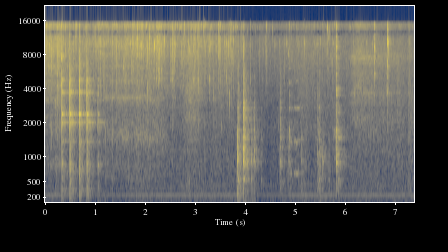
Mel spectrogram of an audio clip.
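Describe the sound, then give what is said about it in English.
Thick dokra batter being stirred in a bowl, with soft wet slapping and scraping, punctuated by a few sharp clinks of a utensil against the bowl's rim. No one speaks. “And we're going to, once our mixture is done or our water is done, we're just going to mix that and we're going to add that to our dokra mixture here.”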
